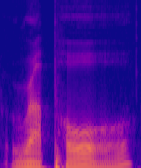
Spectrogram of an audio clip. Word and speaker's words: rapport: both words report and rapport yeah you don't say the t there's a silent t um i think they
